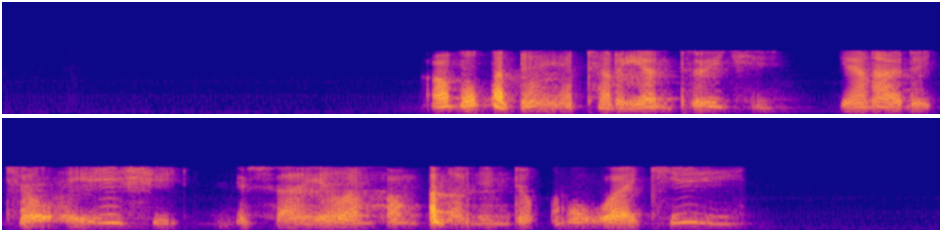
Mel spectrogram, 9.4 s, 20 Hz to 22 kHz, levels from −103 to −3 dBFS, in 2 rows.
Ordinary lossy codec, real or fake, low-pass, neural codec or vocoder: none; fake; 3.6 kHz; autoencoder, 22.05 kHz, a latent of 192 numbers a frame, VITS, trained on one speaker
